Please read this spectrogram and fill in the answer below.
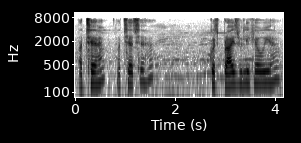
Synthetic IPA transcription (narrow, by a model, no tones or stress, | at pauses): ətːʃʰeɦɛ | ətːʃʰeətːʃʰeɦɛ | kʊt͡ʃʰpɾaɪzbʱilikʰeɦʊiɦɛ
